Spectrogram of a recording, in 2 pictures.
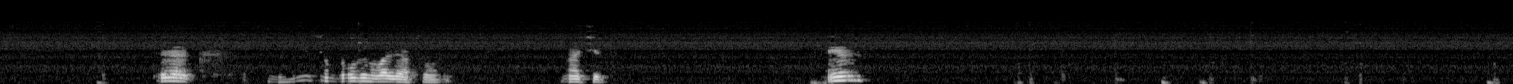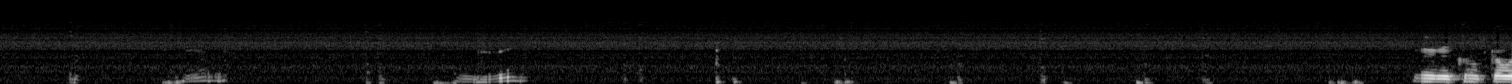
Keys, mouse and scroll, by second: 1.0-2.4 middle drag, 8.1 r, 10.7 middle click, 12.0-12.5 middle drag, 12.5-13.3 scroll down 1, 13.3-14.3 drag, 14.9-15.8 middle drag, 16.8 r, 18.8 click, 19.4 g, 21.4 click, 22.3 KP_1, 23.4 KP_3, 24.7 scroll up 1, 24.9 middle click, 26.7 middle click, 28.4 r, 29.7 click.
